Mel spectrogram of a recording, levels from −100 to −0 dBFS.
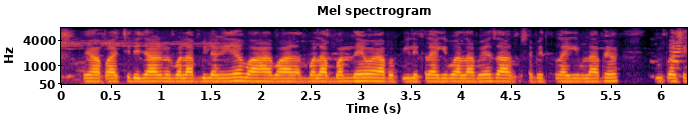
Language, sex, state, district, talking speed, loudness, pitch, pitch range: Hindi, male, Chhattisgarh, Rajnandgaon, 260 wpm, -20 LUFS, 170 Hz, 165-175 Hz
